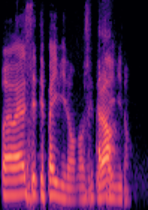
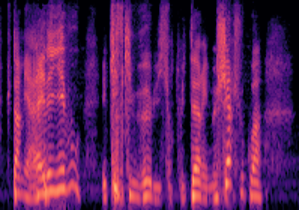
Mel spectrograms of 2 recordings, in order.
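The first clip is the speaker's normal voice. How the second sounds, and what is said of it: Jean-Pierre Bacri impression. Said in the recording (French): “C'est quoi cet accent? ... j'ai essayé d'imiter Jean-Pierre Bacri”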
